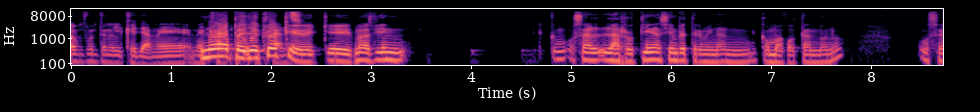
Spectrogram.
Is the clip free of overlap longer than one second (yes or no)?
no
